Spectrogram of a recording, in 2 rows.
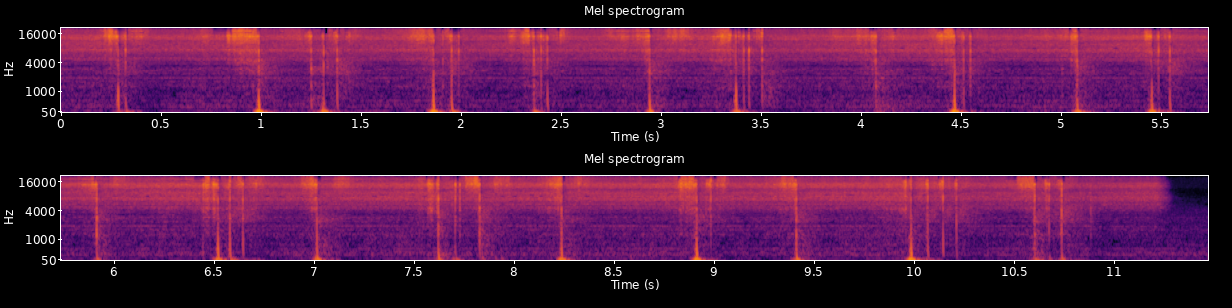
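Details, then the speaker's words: YesWelder MIG-205DS, 0.030 in tip, lower setting: arc catches and drops out in sharp bursts about twice a second over a steady hiss, never settling into an even crackle; unstable arc that improved at max setting 24. "Yeah, did you hear that? It was like it would hit, then it wouldn't, then it would hit, then it wouldn't. Inconsistent."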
